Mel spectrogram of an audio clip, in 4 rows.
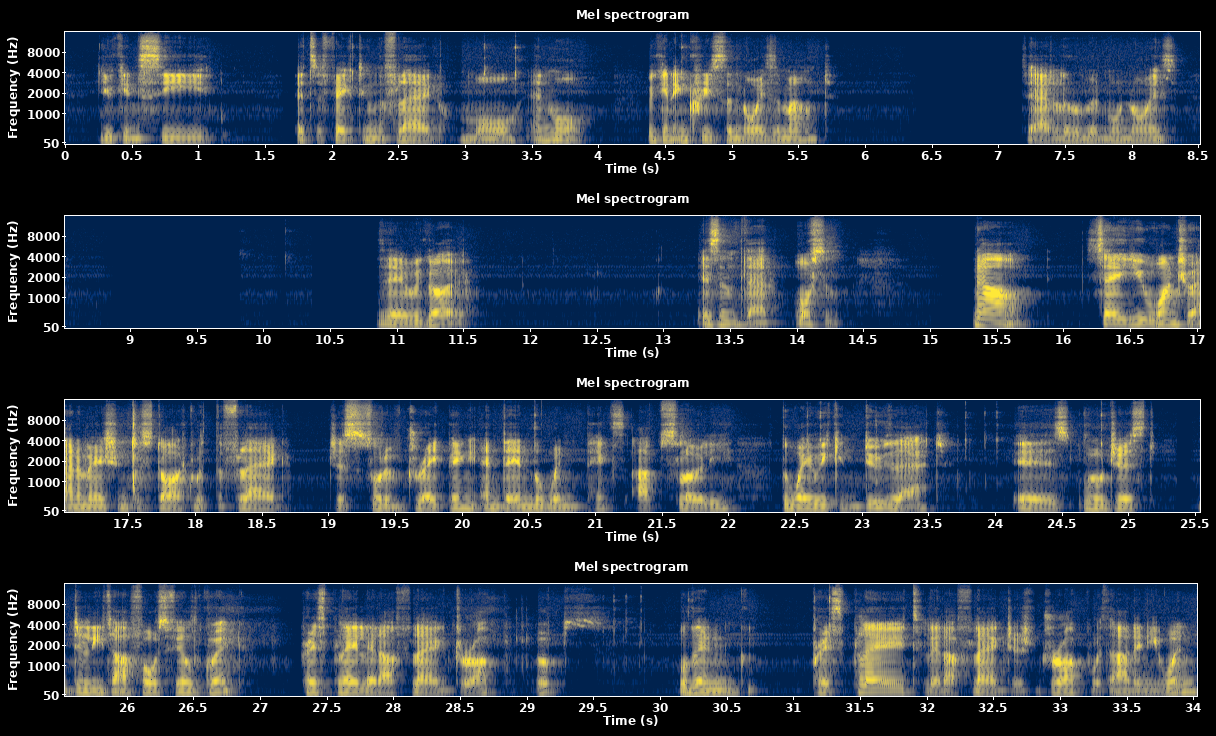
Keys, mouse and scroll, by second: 0.2 click, 1.8 click, 3.2 click, 4.1 click, 9.9 click, 22.6 click, 23.6 click, 24.0 click, 24.7 click, 26.0 Delete, 27.1 click, 29.0 Escape, 29.6 click, 29.7 click, 31.2 click.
